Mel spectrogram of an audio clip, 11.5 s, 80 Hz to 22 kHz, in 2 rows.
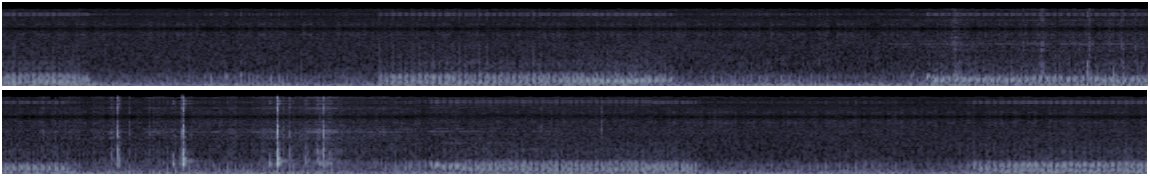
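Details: Domestic cat purring while napping and enjoying a massage; purr comes in long squeaky, whistle-like phases, each about 1.5 seconds, separated by short pauses, with a few faint clicks midway.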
